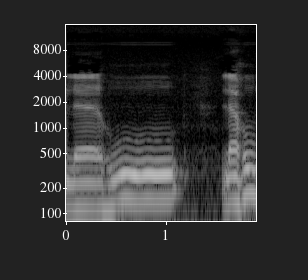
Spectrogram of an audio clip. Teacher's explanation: Lahu kena baca dengan dua harakat. Hukum dia adalah mad silah.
